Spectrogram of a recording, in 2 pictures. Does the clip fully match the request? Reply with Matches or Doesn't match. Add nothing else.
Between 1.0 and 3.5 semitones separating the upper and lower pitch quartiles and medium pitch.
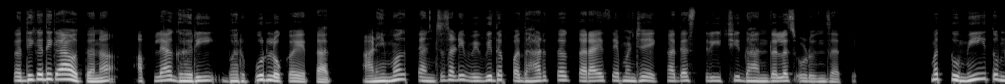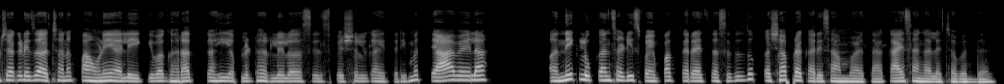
Doesn't match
